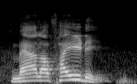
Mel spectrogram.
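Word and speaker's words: mala fide: The word is the correct pronunciation malafide.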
